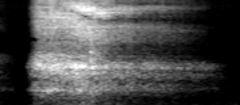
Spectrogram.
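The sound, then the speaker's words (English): One deep breath through the nose during a tense-and-release relaxation exercise. It comes as a long, soft, breathy rush that starts abruptly and slowly fades, with no talk. “And I'm just going to take a nice deep inhale through my nose. And tense and tense and tense it as much as I can. And then when I exhale, I'm going to release.”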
